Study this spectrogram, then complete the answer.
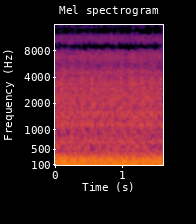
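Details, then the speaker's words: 2009 Toyota Hilux 1KD-FTV D4D diesel, low kilometres, injectors replaced at 180k about five years ago; light rapid tapping under the idle rumble, abnormal injector tapping; possibly bad fuel or contamination, often sits unused. "tap tap tap tap tap in the background that is not normal"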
